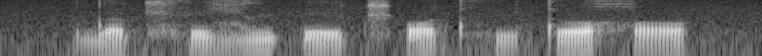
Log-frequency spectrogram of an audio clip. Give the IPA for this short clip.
d a ʈ͡ʂʰ e ʑ y ʔ e t͡ʃʼ ɔ tʰ y t o χ ɔ

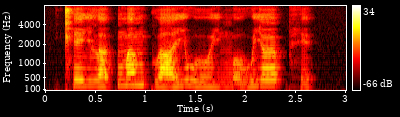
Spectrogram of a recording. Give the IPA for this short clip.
kʰ e˧ j l ɐ˨˥ k̚ m ɐ˥ m kʷ aː˨˥ j w uː˨ j ŋ o˨˥ w j œː˥ p̚ h ɪ˨˥ k̚

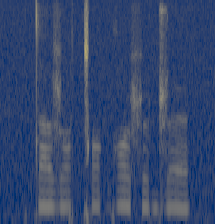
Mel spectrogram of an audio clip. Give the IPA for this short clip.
t a ʐ ɔ ǀ ɔ ɡ ɔ ʂ ø ɖ͡ʐ œ

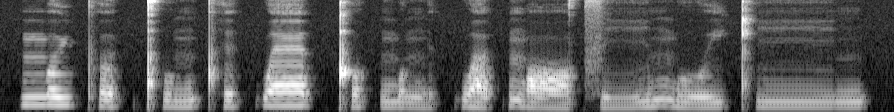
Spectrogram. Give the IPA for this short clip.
m ɵ˥ ɥ pʰ ɵ˨˥ t̚ kʷʰ ɪ˨˥ ŋ pʰ ɪ˨˥ k̚ w ɛː˥ p̚ kʰ ʊ˨ k̚ m ʊ˨˩ ŋ ɪ˨˥ k̚ w ɐ˨˥ t̚ ŋ ɔː˨˩ t͡s iː˨˥ m uː˨˧ j kʰ iː˧ ŋ

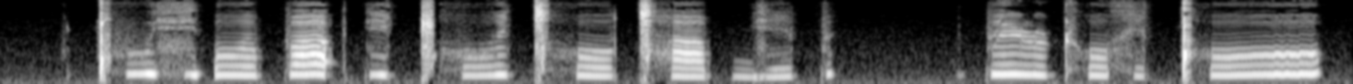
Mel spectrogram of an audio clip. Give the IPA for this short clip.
ǃʰ ṳ fʲ ṳ ʔ oː ə̯ p a ʔ pʲ e ǁʰ o̤ ɪ̯ ǀʰ oː ǀʰ aː p bʲ e̤ p | p e ɭ o ʈʰ o x e̤ ǃʰ oː

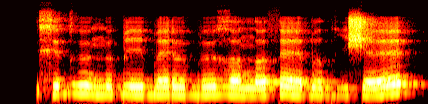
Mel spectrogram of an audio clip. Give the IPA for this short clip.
xʲ ɐ ɡʱ øː ŋ ø ɓ eː b ɛ ɾ ø b øː ɣ ɐ ŋ ɐ θ ɛː ɓ əː bʱ i ʃ ɛː

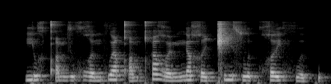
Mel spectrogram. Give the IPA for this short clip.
j ø xʷ qʼ ɛ m z ɨ xʷ ʁ ɨ m xʷ ɐ j qʼ ɐ m qʰ ɨ ʁ ø m ŋ ɛ χ i ǁ i s w ɘ kʷ χ ɨ j xʷ ɘ kʷ

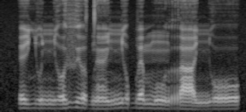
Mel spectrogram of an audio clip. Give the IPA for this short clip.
e ʎ o ɲ ɤ vʲ ɤ d ɛ̃ ɲ ɤ b ɛ m ũ r a ɲ o

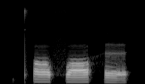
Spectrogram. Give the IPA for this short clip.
pʰ ɔ f ɔ h ə

